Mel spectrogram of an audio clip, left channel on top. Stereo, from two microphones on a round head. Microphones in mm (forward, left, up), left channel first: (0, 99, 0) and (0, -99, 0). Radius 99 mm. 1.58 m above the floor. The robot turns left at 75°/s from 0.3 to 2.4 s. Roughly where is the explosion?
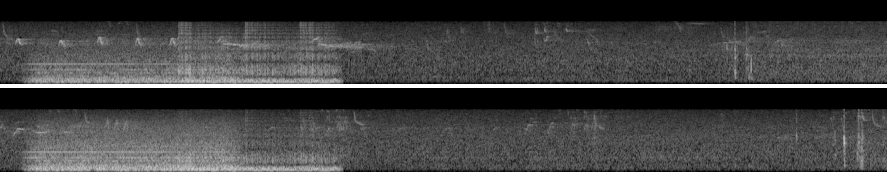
Left.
